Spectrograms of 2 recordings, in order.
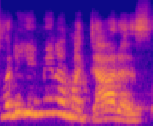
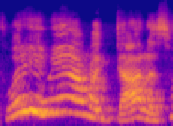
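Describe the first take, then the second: First: Milder disbelief. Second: Higher, louder, fast incredulous blurt; disbelieving. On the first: Reader repeats the goddess question, gently puzzled. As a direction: repeat it still puzzled but calmer. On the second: Reader recalls her guides calling her a goddess, fast disbelief. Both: Retold or imitated.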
